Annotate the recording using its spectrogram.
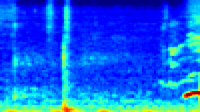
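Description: A house cat meowing once near the end, a wavering call that begins just before the end. Before it there is only a soft knock about two-thirds of a second in.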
